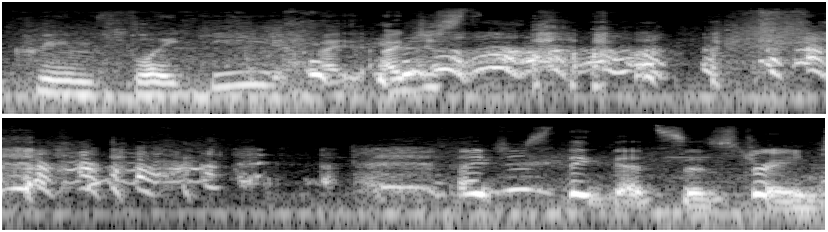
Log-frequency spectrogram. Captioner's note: both laugh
